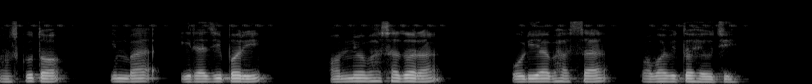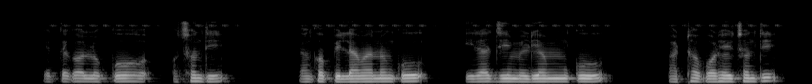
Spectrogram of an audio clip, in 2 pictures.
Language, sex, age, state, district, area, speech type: Odia, male, 18-30, Odisha, Cuttack, urban, spontaneous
